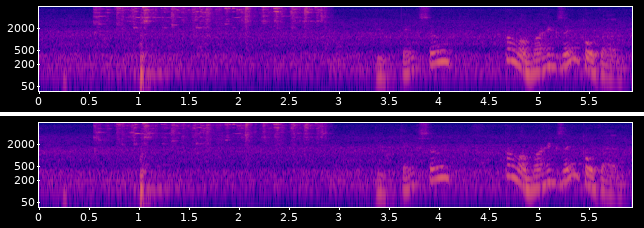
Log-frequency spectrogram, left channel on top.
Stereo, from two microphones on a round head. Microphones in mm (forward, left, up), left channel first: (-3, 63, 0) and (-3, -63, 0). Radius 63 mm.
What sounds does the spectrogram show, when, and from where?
0.5 s keys jangling: 15° left (ahead or behind), 4 m; by 3.0 s 45° left (ahead or behind), 4.5 m
3.4 s a man speaking: 5° right (ahead or behind), 1.2 m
